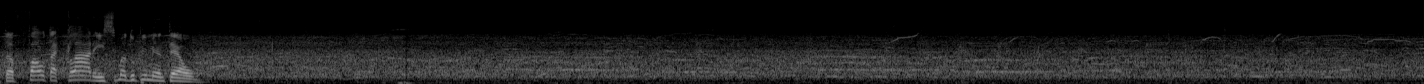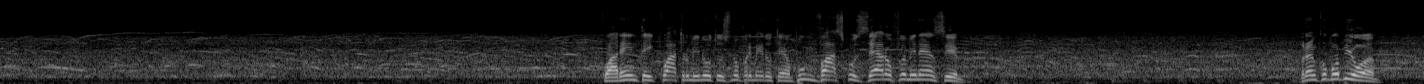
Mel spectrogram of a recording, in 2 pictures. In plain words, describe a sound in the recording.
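A large crowd murmurs and roars in an open stadium.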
